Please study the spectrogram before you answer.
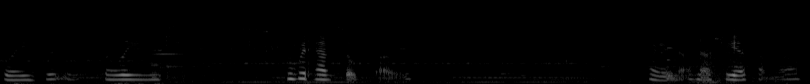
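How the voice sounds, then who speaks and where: A woman with a gravelly creak in her voice streams a video game. She talks casually, half muttering her thoughts as she plays. Game music plays clearly behind her. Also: on the high side, flat delivery, a little slow, long pauses. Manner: muttering to herself, thinking aloud. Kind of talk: casual live gameplay commentary.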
